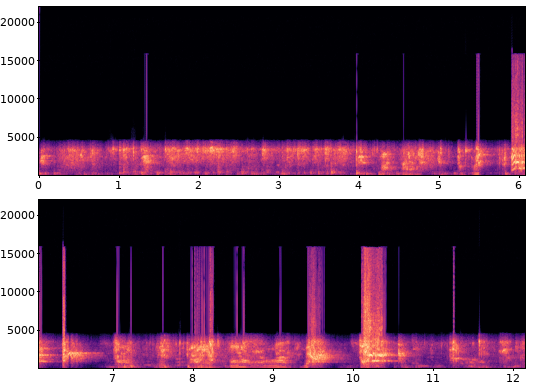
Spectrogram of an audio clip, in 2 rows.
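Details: A 6-month-old Cairn Terrier cross Westie, described as going a little mad, gives excited, high yips, whimpers and sharp barks in quick bursts.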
